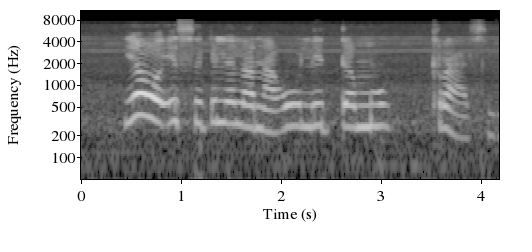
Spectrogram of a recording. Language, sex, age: Northern Sotho, female, 21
